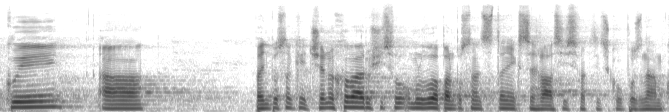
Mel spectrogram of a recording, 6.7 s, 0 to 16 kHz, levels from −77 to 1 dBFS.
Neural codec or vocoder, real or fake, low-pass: none; real; 14.4 kHz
